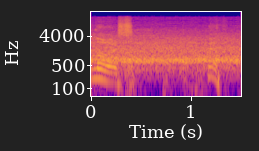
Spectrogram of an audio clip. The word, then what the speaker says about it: Louis: Or actually, pronounced Lewis.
